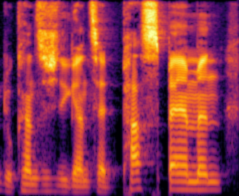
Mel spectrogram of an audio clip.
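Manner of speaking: ordinary delivery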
